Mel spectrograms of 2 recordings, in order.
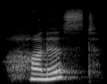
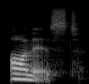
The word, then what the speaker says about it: honest: It's not honest, it's honest. It's not hair, it's air. Note that because the H is silent, we should put an in front of the word. An honest person.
